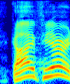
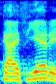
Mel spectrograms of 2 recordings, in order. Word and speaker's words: Guy Fieri: Because he was like, yeah, well, I said, Guy Fieri. He's like, yeah, it's Guy Fieri.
